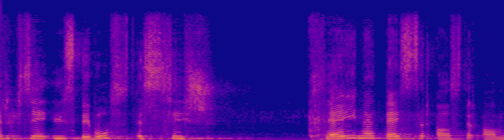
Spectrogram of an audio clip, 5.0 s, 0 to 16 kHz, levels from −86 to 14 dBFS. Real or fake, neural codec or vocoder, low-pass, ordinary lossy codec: fake; codec, 44.1 kHz, 2.6 kbps, SNAC; 14.4 kHz; none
